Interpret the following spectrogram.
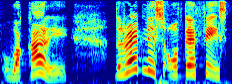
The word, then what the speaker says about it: Uakari: The Uakari is pronounced Wakari.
